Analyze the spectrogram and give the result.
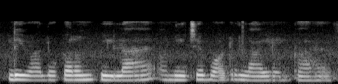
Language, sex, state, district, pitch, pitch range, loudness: Hindi, female, Maharashtra, Mumbai Suburban, 205 Hz, 195-215 Hz, -17 LUFS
